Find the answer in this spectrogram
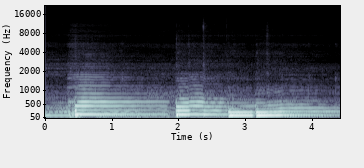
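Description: F Bass AC6 fretless six-string electric bass playing a slow melody. Notes are plucked about half a second in, at about two seconds, and twice more just before three seconds in. Each note rings on and slowly fades, and the last one slides slightly upward in pitch, as a fretless can.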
